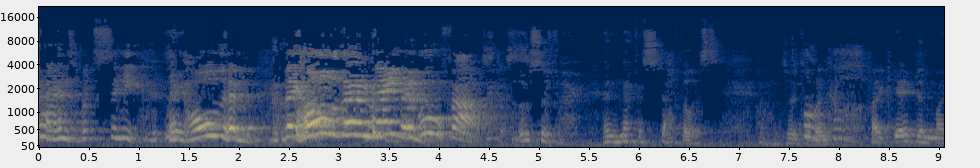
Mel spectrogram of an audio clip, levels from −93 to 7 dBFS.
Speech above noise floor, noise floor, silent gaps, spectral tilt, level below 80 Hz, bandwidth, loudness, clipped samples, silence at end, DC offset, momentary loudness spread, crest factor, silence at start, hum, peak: 27 dB; -58 dBFS; none; -5 dB/octave; -66 dBFS; 12 kHz; -29 LUFS; under 0.1%; 0 s; under 0.1%; 24 LU; 20 dB; 0 s; none; -12 dBFS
